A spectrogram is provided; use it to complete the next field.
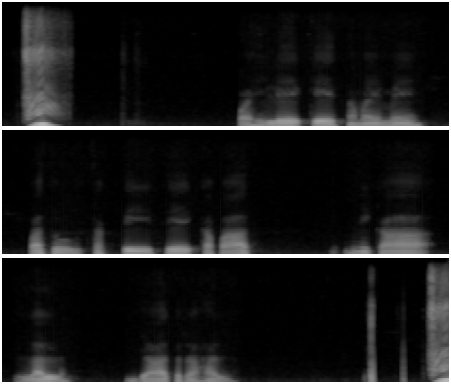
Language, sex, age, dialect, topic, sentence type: Bhojpuri, male, 41-45, Western, agriculture, statement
